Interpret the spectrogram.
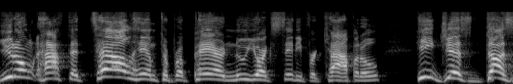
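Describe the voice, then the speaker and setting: Projecting loudly in an American accent, a man with an extremely high pitch and a bright, sharp tone sounds animated, his pitch swinging very widely in a dry, close sound with no echo against a quiet background. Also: moderate pace. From Detroit area, Michigan. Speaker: professor. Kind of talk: lecture.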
